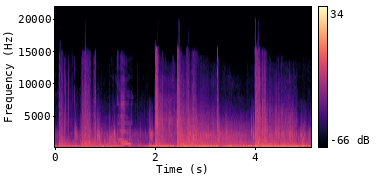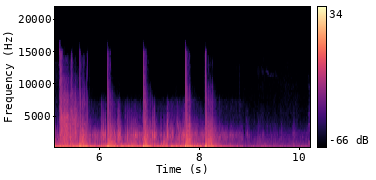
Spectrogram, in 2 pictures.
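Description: An artillery barrage pounds a defensive line, dense loud booms and blasts firing in rapid irregular succession, overlapping into a continuous roar before thinning out at the end.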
